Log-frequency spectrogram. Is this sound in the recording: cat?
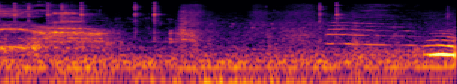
yes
